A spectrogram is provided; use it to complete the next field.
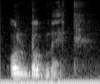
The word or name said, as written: Olbogmek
